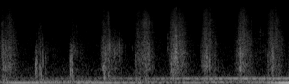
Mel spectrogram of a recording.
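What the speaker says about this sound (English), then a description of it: "A very convincing footstep sounds." Footsteps in a horror video game tread in a steady rhythm, about eight soft, evenly spaced steps over a low background hum that swells toward the end.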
